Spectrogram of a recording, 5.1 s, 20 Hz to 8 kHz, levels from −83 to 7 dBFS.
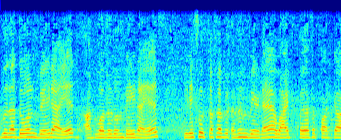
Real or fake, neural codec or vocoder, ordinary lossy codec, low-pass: fake; codec, 16 kHz, 1.1 kbps, Voila-Tokenizer; none; 7.2 kHz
